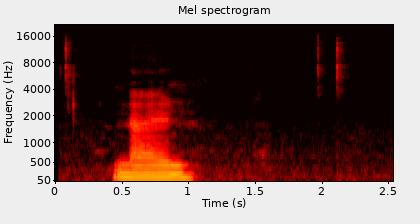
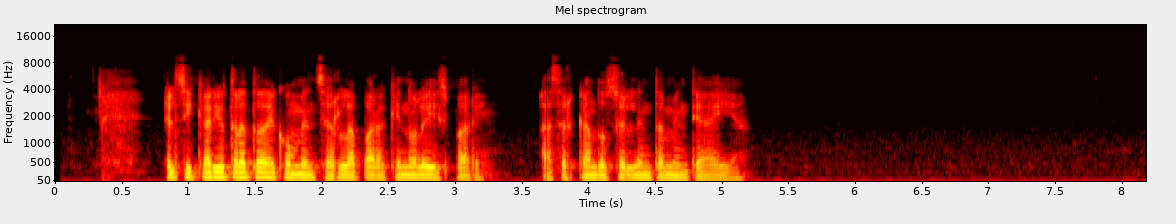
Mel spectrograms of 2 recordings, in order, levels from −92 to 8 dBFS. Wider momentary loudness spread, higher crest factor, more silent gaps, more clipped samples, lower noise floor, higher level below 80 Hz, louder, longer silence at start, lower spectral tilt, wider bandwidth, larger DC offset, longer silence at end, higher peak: first, 26 LU vs 17 LU; about the same, 18 dB vs 20 dB; neither; neither; about the same, -70 dBFS vs -67 dBFS; second, -68 dBFS vs -42 dBFS; second, -33 LUFS vs -23 LUFS; about the same, 0.45 s vs 0.35 s; about the same, -8 dB/octave vs -7.5 dB/octave; first, 14 kHz vs 7.6 kHz; neither; second, 1.5 s vs 3 s; second, -18 dBFS vs -6 dBFS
